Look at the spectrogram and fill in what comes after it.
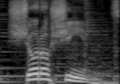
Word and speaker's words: Xorroxin: And speaking of that Euskara pronunciation, I went to a waterfall in Navarra, Spain, that was called Xoroxin, spelt X-O-R-R-O-X-I-N.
